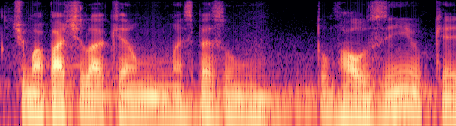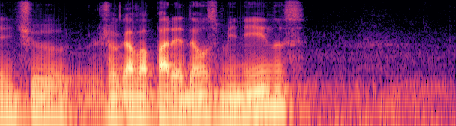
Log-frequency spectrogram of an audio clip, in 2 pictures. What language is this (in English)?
Portuguese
